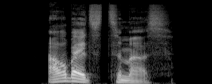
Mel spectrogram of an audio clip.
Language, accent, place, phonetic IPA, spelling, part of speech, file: German, Germany, Berlin, [ˈaʁbaɪ̯t͡sˌt͡sɪmɐs], Arbeitszimmers, noun, De-Arbeitszimmers.ogg
- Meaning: genitive singular of Arbeitszimmer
